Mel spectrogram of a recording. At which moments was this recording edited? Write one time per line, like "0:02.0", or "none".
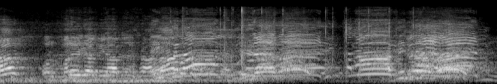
none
